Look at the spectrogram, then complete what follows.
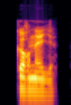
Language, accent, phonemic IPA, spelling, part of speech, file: French, France, /kɔʁ.nɛj/, Corneille, proper noun, LL-Q150 (fra)-Corneille.wav
- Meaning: 1. a male given name from Latin or Breton, equivalent to English Cornelius 2. a French surname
